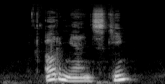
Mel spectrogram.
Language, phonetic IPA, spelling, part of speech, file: Polish, [ɔrˈmʲjä̃j̃sʲci], ormiański, adjective / noun, LL-Q809 (pol)-ormiański.wav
